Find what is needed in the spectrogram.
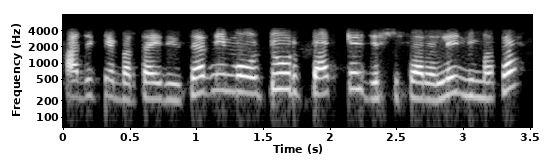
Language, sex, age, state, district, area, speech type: Kannada, female, 18-30, Karnataka, Kolar, rural, conversation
